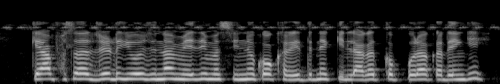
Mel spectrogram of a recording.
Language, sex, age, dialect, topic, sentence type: Hindi, female, 18-24, Awadhi Bundeli, agriculture, question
